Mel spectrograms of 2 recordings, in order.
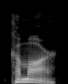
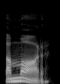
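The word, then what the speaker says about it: قمر: In classical Arabic, it's kamar, but many Egyptians say amar.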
